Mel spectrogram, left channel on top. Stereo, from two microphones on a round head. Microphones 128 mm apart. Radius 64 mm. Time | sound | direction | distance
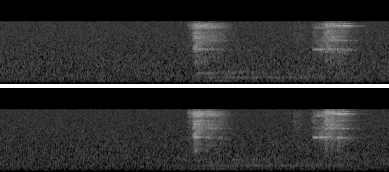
1.9 | keys jangling | 25° right (ahead or behind) | 5.5 m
